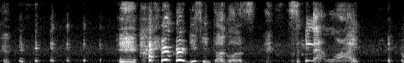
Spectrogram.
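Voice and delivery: high, loud talk through real laughter; laughing. Real, not acted. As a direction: struggle to speak while cracking up. Still laughing at the line.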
